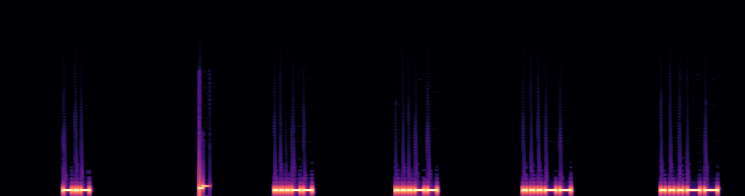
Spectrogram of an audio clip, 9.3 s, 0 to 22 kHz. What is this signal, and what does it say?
Morse code, heard as a keyed tone, about 31 wpm, spaced as for 7 wpm, 700 Hz. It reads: K 3333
